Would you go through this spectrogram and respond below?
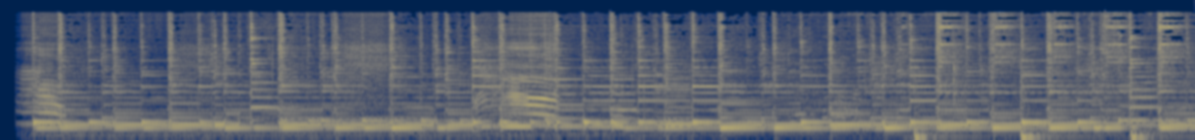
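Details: Plucked ukulele chords strummed in a steady rhythm fill the recording, with no animal sound.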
